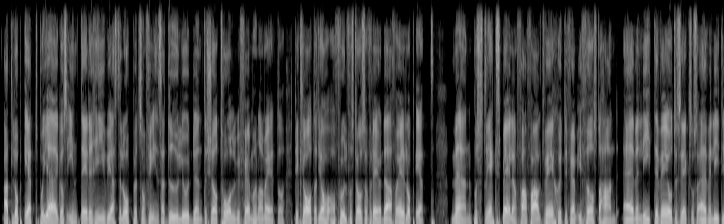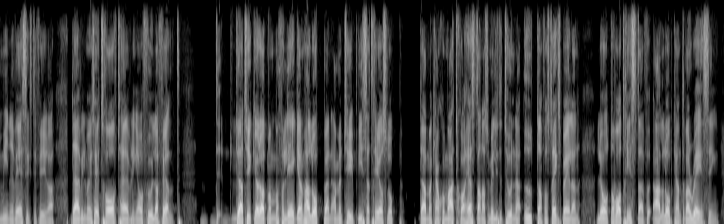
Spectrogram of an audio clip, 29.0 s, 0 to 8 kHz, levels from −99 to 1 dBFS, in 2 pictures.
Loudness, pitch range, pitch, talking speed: -26 LUFS, 110-130 Hz, 120 Hz, 215 wpm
